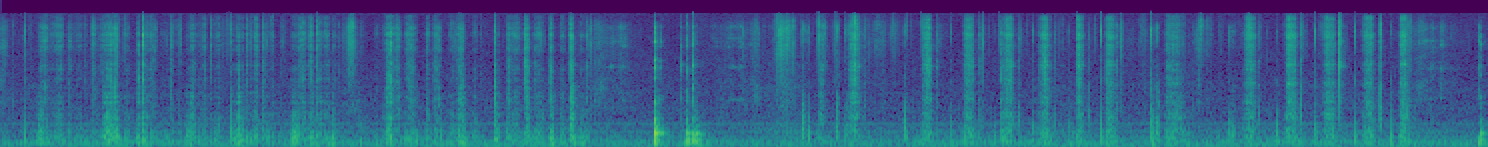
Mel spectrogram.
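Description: A metal pen nib held in the fingers scratches quick ink hatching strokes across a large, thin, solid, flat white paper sheet lying on a table. The result is a quiet run of short, dry scratching strokes that come in rapid bursts and die away almost instantly. Around the middle, a couple of louder scrapes stand out.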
